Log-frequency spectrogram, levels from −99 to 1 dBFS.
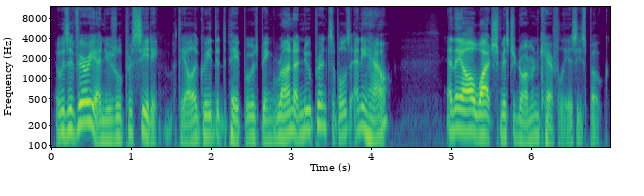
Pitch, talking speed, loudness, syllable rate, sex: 140 Hz, 260 wpm, -21 LUFS, 7.6 syllables/s, male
